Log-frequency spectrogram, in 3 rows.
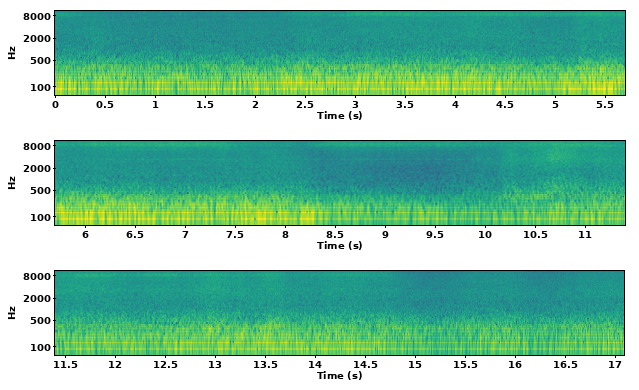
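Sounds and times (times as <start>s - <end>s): wind blowing hard: 0.0s - 17.0s.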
